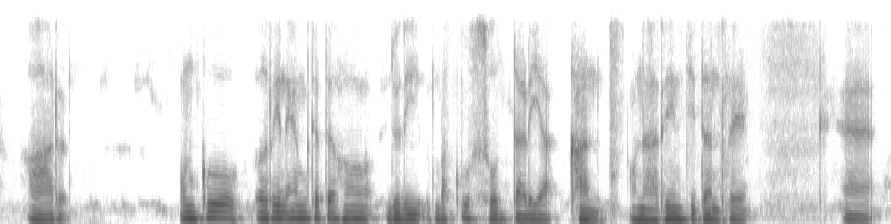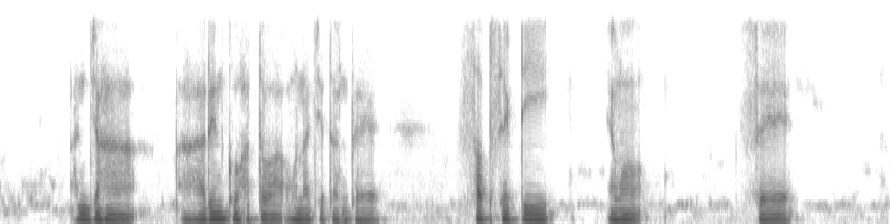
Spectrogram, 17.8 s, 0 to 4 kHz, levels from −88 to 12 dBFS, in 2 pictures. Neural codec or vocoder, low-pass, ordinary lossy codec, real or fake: codec, 16 kHz, 4 kbps, X-Codec, HuBERT features, trained on LibriSpeech; 3.6 kHz; none; fake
